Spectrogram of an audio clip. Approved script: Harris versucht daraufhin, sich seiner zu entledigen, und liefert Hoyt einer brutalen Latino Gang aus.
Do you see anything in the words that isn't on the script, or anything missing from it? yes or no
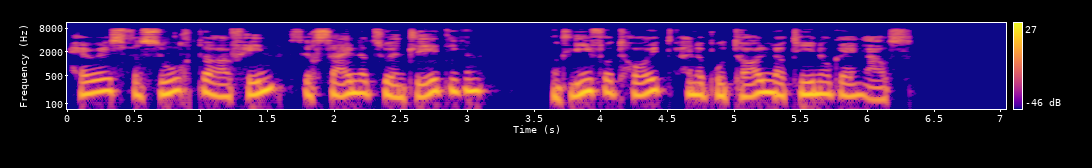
no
